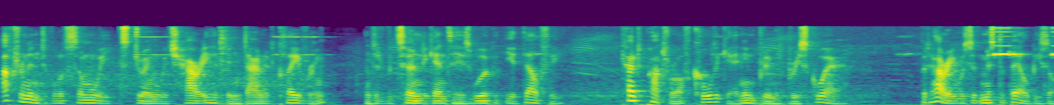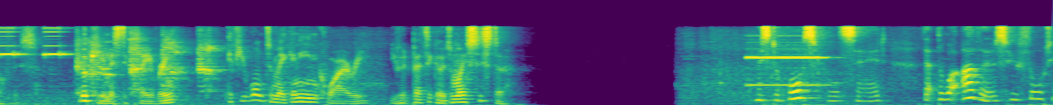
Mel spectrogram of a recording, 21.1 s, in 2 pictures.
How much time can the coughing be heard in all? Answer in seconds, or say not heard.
2 s.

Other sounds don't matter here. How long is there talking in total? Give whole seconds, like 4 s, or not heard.
19 s.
